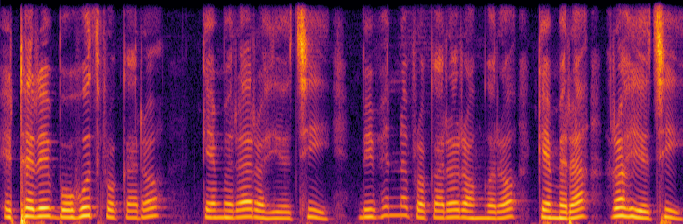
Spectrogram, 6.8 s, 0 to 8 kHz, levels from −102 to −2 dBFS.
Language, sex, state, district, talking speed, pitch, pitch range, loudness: Odia, female, Odisha, Nuapada, 90 wpm, 255 Hz, 240-275 Hz, -19 LUFS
